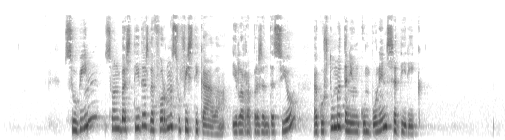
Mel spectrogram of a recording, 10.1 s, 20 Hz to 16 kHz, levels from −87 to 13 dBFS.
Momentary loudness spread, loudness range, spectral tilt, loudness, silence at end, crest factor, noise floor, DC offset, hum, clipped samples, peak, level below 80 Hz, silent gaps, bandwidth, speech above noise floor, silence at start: 11 LU; 3 LU; -5 dB/octave; -25 LUFS; 1.75 s; 18 dB; -79 dBFS; under 0.1%; none; under 0.1%; -8 dBFS; -78 dBFS; none; 11.5 kHz; 55 dB; 1.3 s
